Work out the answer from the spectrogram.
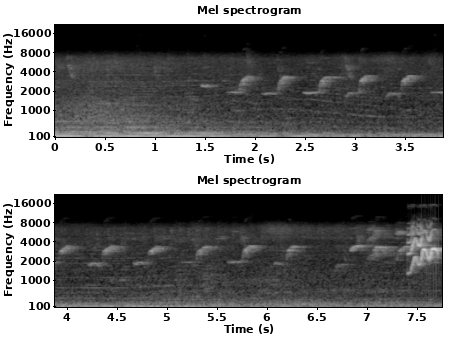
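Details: Budgerigar, known locally as falk or parkit australia, sounding to prompt other budgerigars to sing: a steady series of about a dozen short, clipped chirps, roughly two per second, ending in a loud harsh squawk burst over a low background hum.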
